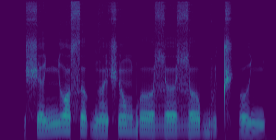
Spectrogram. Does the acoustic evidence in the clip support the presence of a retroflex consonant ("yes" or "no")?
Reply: no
